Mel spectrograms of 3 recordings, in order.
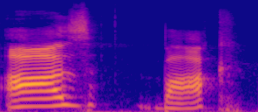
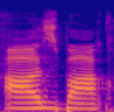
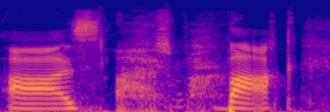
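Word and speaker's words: Aass Bock: how I got it Oz Bach not Oz boach like the Brandy but Oz Bach Great Lakes Rockefeller Bach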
